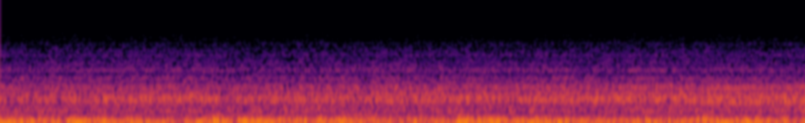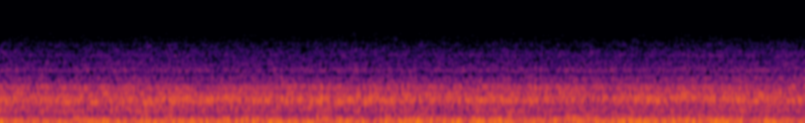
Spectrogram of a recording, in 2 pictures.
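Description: Steady rumble and hum of a moving sleeper train, heard from inside the carriage.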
